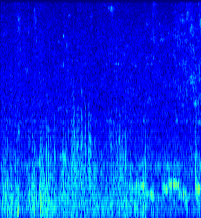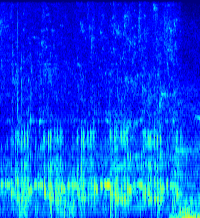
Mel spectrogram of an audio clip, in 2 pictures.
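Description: Busy outdoor noise full of small clicks and rustles from walking with the camera, joined about three seconds in by a run of pitched notes that step from one to the next, like a tune.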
